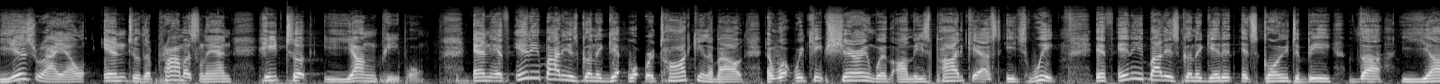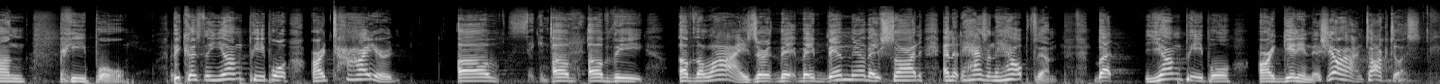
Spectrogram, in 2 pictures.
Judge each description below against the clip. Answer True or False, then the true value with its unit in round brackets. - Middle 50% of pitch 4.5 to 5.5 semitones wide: True (5.1 semitones)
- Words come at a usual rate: True (165 wpm)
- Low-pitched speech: False (160 Hz)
